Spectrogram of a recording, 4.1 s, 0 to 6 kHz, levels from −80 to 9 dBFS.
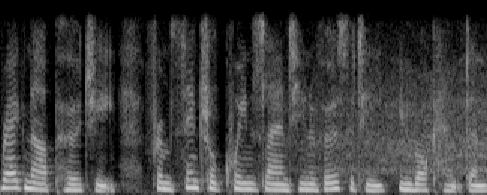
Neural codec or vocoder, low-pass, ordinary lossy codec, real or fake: none; 5.4 kHz; AAC, 48 kbps; real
